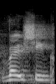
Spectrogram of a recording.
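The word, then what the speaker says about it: Róisín: Irish, it's an Irish name, so it's spelled like raisin. But Roisin Kanati, yeah.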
